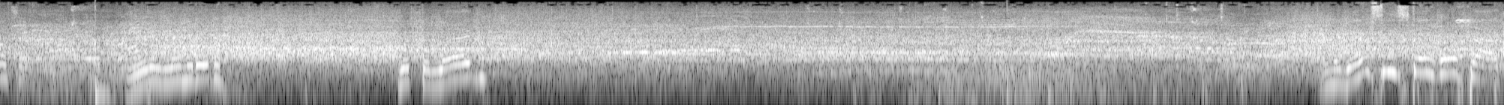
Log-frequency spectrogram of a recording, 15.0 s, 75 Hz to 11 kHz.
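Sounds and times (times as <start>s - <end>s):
arena crowd noise: 0.0s - 15.0s.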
